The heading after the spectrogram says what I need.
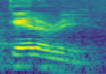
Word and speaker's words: Galilei: 这字叫 Galilei。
